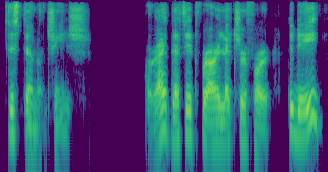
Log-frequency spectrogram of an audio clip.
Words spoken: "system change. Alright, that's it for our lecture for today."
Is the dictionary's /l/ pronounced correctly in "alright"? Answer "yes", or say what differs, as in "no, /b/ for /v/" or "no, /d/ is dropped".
yes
